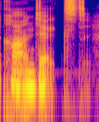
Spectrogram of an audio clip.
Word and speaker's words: context: Pronunciation wise, in the context, con is the stressed syllable.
